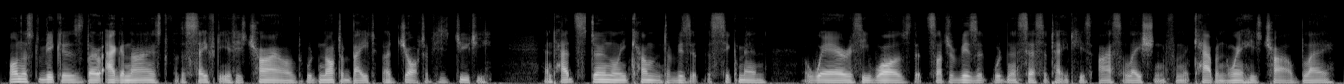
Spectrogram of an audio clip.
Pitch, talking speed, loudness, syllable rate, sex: 100 Hz, 205 wpm, -22 LUFS, 5.7 syllables/s, male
